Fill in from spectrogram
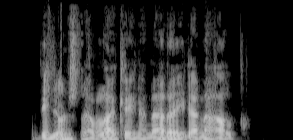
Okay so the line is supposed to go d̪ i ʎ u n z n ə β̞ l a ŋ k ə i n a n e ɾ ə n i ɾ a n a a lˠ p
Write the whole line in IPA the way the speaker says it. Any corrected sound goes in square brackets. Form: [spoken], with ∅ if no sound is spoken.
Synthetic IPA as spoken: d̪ i ʎ u n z n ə β̞ l a ŋ k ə i n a n [a] ɾ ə [∅] i ɾ a n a a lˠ p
